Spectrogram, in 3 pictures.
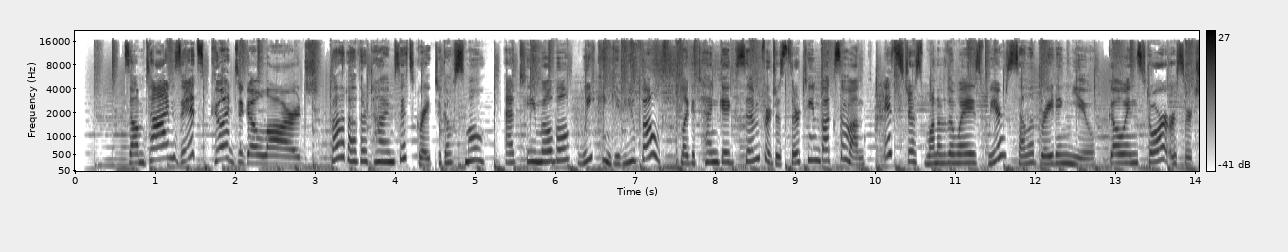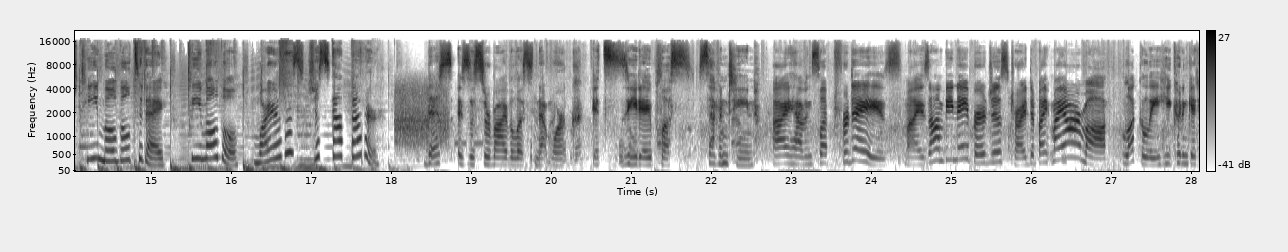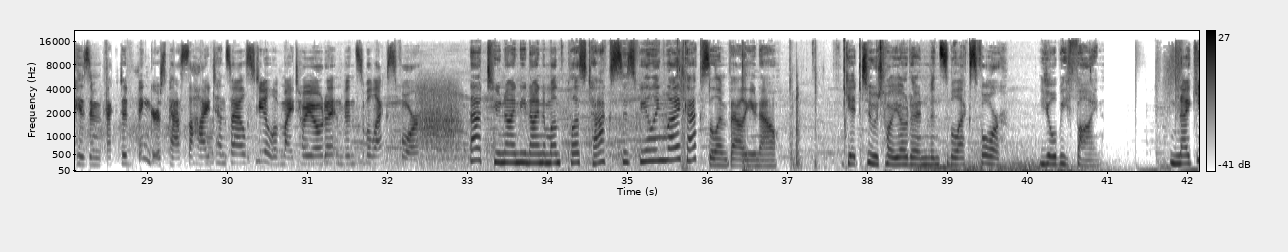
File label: commercial, American Accent; Commercial Reel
